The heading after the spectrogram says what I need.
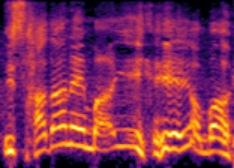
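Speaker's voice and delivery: high-pitched retold tirade; mock cursing. Deaconess cursing her husband as Satan's, mock angry tirade. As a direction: imitate a wife sputtering half-finished insults, high. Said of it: "이러면서 막 욕을 하는 거예요".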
